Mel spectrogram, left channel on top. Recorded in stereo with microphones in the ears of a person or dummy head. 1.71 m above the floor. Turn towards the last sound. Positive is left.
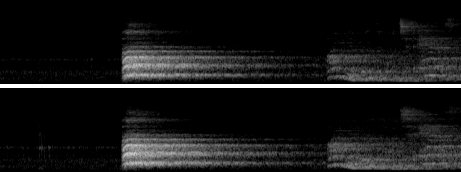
turn(degrees=50)  # may be behind; listen again after turning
